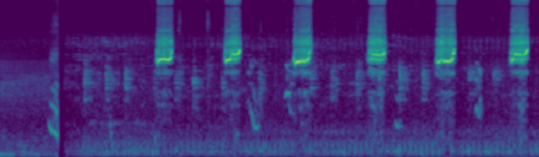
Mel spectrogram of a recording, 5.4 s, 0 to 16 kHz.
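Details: Grey francolin, called irani teetar or grey partridge, giving a loud, shrill, high-pitched call: six sharp bursts, one roughly every 0.7 seconds, with faint chirps and soft clicks between them.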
